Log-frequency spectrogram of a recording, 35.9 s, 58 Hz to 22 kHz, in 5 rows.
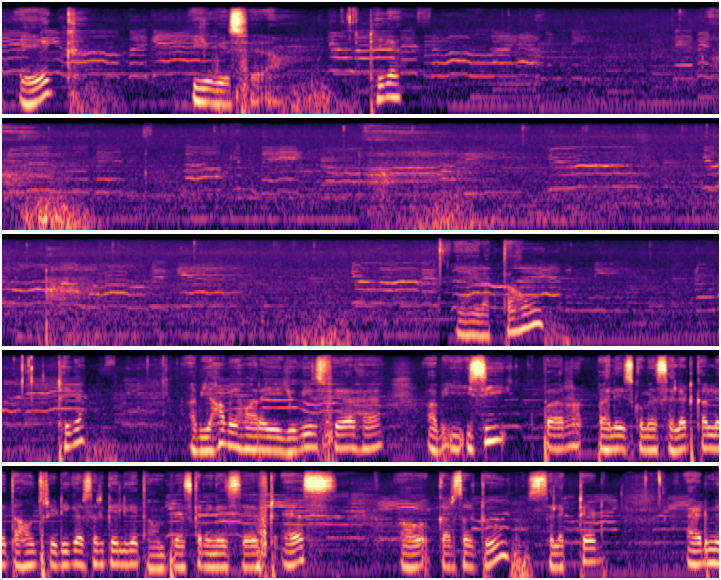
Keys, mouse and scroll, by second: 2.6 click, 5.2 middle click, 7.0 click, 10.5 middle click, 13.1 click, 17.1 middle click, 18.5 click, 33.3 click.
